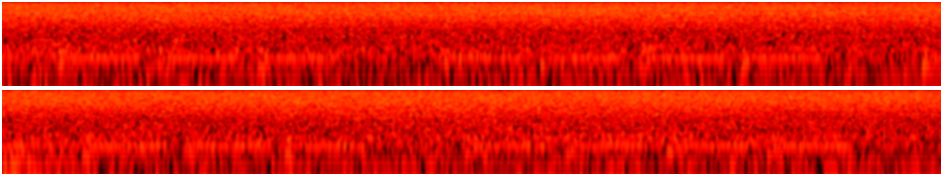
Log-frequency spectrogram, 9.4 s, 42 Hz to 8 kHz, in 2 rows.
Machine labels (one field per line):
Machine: slide rail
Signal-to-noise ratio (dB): 0 dB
